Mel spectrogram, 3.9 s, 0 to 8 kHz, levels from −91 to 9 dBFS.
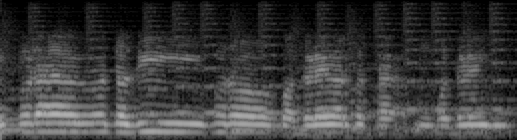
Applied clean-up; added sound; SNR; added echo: none; Musical instrument; 16 dB; reverberation time 0.4 s.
